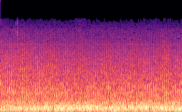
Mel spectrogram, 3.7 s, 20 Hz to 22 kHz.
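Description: Steady, loud rotor and turbine drone of a Bell 407 helicopter in the flight simulator MSFS 2024, a continuous broadband whir holding level throughout with no talk over it.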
